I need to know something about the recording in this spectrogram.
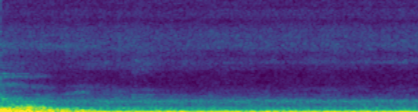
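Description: A young man drinks from a cup.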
